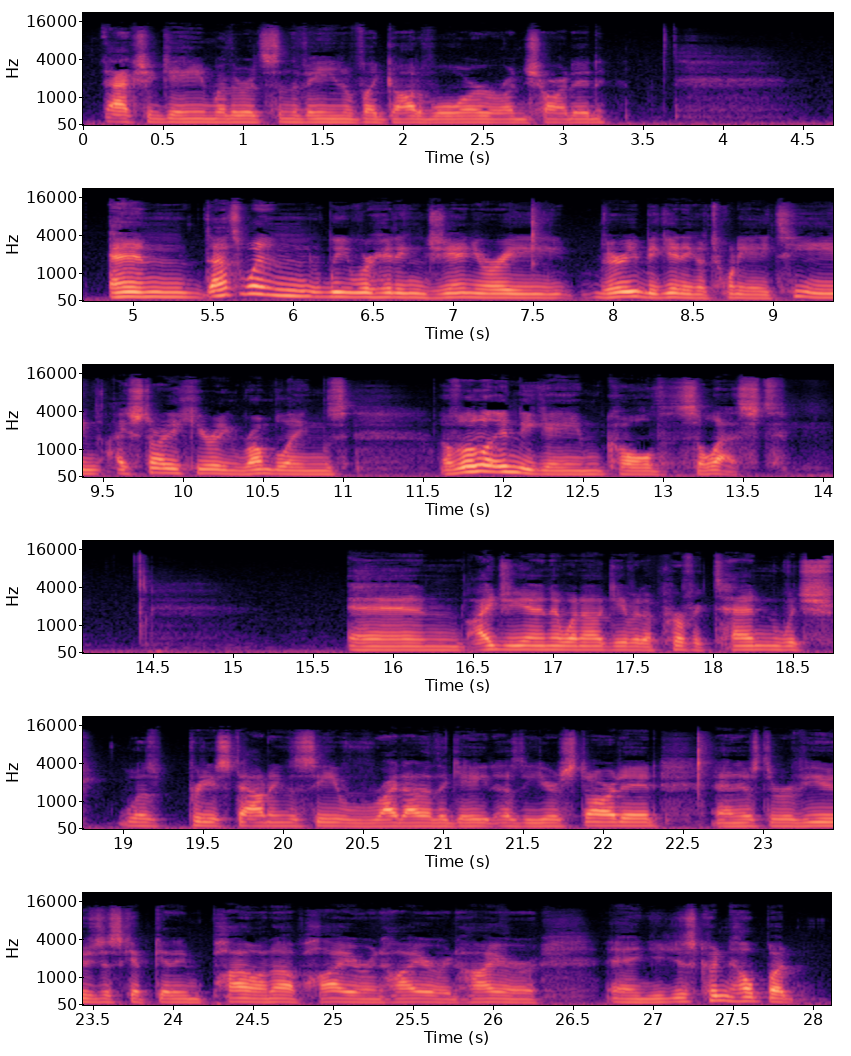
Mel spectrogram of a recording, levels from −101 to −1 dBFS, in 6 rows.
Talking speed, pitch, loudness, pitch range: 175 wpm, 125 Hz, -27 LUFS, 115-135 Hz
